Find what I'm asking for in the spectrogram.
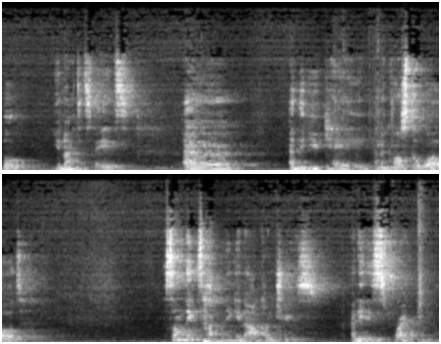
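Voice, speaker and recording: A woman speaks at a moderate pace and medium pitch, with ordinary pitch variation and long, frequent pauses. Audible room echo and noticeable background noise surround her voice. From London, England. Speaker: activist, deputy director of an advocacy group. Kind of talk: speech at a community event. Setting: stage with live audience. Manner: animated, rallying.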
